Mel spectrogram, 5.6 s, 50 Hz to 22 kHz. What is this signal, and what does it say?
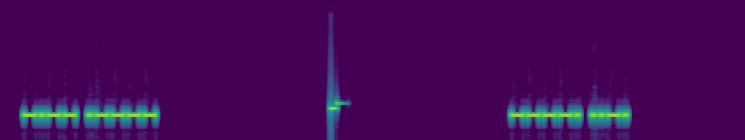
Morse code, heard as a keyed tone, about 39 wpm, 700 Hz. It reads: Y1 9F
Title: Single-Letter Single-Number 40wpm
